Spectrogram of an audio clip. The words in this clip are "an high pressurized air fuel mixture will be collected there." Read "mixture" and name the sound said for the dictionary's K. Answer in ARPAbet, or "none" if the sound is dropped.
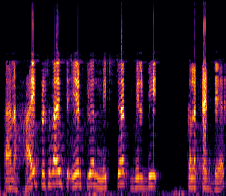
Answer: K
